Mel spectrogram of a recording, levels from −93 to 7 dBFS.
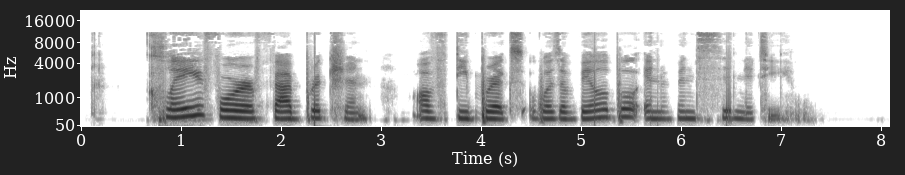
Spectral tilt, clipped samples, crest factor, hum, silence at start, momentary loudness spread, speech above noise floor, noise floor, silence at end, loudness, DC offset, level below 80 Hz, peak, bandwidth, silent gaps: -4.5 dB/octave; under 0.1%; 18 dB; none; 0.1 s; 16 LU; 69 dB; -87 dBFS; 1 s; -18 LUFS; under 0.1%; -62 dBFS; 0 dBFS; 11.5 kHz; none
